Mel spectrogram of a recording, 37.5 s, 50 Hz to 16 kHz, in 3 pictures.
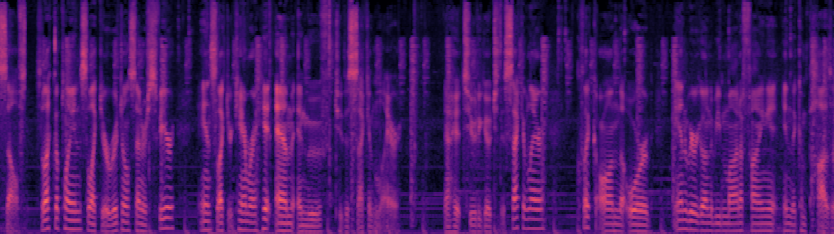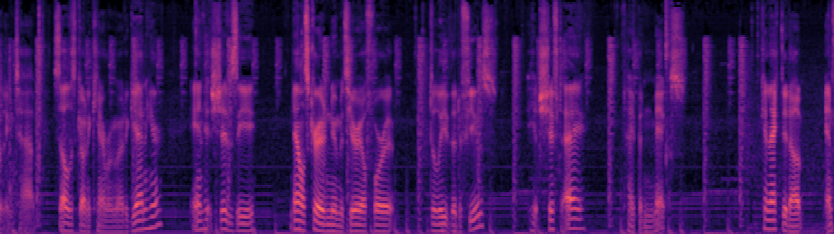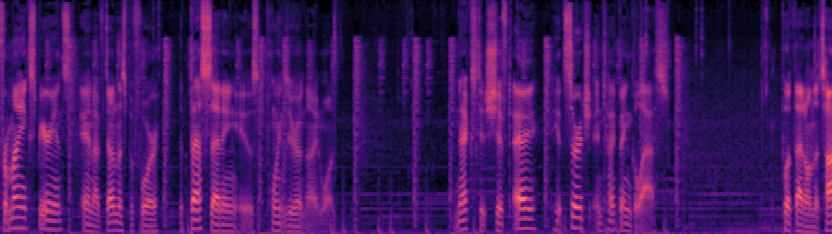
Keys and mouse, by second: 0.1 a, 0.3 z, 1.7-2.3 middle drag, 4.2 m, 6.4 2, 7.2 a, 7.6 KP_0, 8.5 right click, 13.3 KP_0, 15.8 shift+z.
